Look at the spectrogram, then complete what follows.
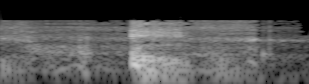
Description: Es mi tos cuando estoy resfriiiiiiiiaaaaadoooooooooooo jojojojojo disfrutenla y divagenla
